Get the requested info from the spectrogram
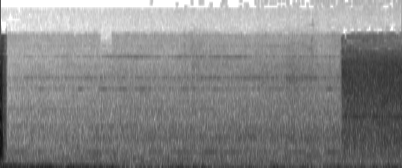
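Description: Low, steady rumble of a diesel locomotive moving slowly through a rail yard. A radio squelch clicks shut at the start, and a radio's hiss switches on abruptly about three and a half seconds in, just before a transmission.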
